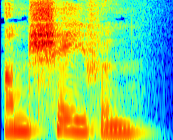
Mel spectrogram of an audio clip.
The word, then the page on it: unshaven: British English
